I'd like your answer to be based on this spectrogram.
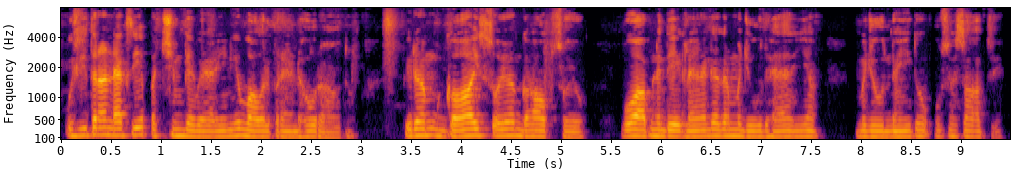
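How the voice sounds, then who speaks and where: A man's voice: mid-range voice, flat delivery, normal speed. A man teaching grammar in a video lesson, patiently repeating each example sentence. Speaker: language teacher.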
